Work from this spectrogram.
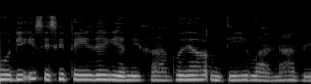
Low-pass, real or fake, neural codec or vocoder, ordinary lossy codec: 9.9 kHz; fake; autoencoder, 22.05 kHz, a latent of 192 numbers a frame, VITS, trained on one speaker; none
